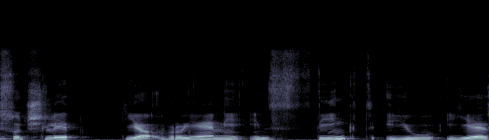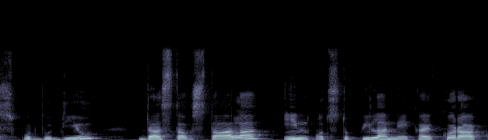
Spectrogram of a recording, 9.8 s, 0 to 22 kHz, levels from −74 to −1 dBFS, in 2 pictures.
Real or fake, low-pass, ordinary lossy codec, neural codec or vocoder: real; 14.4 kHz; none; none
